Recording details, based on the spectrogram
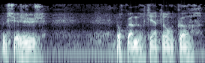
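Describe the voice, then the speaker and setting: A man's voice: deep voice, flat delivery, moderate pace, slight background noise. A man playing a stage actor suspected of murder, who is agitated, bitter and sarcastic and breaks off mid-sentence, in a dull lo-fi old radio drama. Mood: anguished. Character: anguished male stage actor accused of murder. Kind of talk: 1950s French radio drama acting.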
